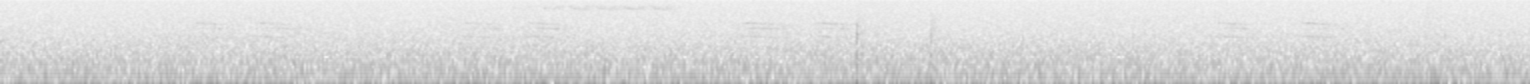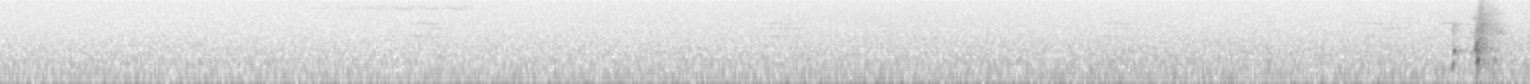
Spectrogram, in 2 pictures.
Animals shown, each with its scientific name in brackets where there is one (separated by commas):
Blue Jay (Cyanocitta cristata), Black-and-white Warbler (Mniotilta varia)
